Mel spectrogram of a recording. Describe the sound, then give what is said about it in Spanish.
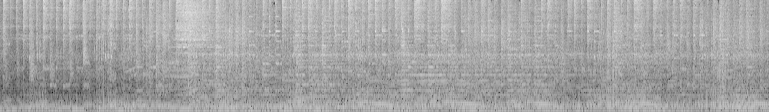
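A motorcycle engine roars loudly and steadily, its pitch surging and dipping in a series of repeated revs over a constant, heavy rumble. “El rugir de una moto, es lo que está sonando, y precisamente de este colectivo vamos a hablar.”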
